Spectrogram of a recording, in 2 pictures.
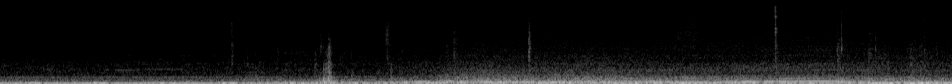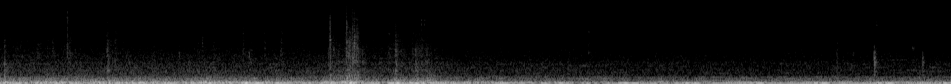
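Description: A car's engine and road rumble heard from inside the cabin as the car pulls away from a traffic light and slows again in traffic. A few sharp clicks break through, about three seconds in and again near thirteen seconds.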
